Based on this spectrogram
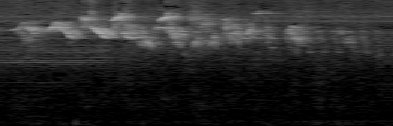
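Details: Male yellow-bellied seedeater singing in nature to its female, ready to nest: an unbroken stream of very high, fast warbling chirps rising and falling, with light background hiss.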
